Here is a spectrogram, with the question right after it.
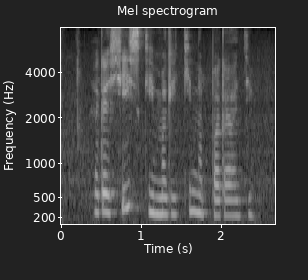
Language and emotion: Russian, neutral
